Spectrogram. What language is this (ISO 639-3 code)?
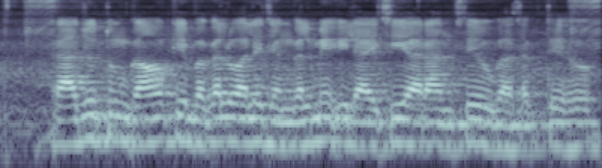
hin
